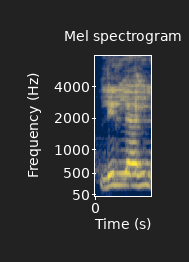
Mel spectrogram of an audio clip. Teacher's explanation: اللہ کے لام سے پہلے لام کے نیچے زیر ہے تو اللہ کے لام کو باریک پڑھیں گے۔ کھڑا زبر ہے، یہ الف مدہ کی طرح ہوتا ہے تو اسے 1 الف کے برابر کھینچیں گے۔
